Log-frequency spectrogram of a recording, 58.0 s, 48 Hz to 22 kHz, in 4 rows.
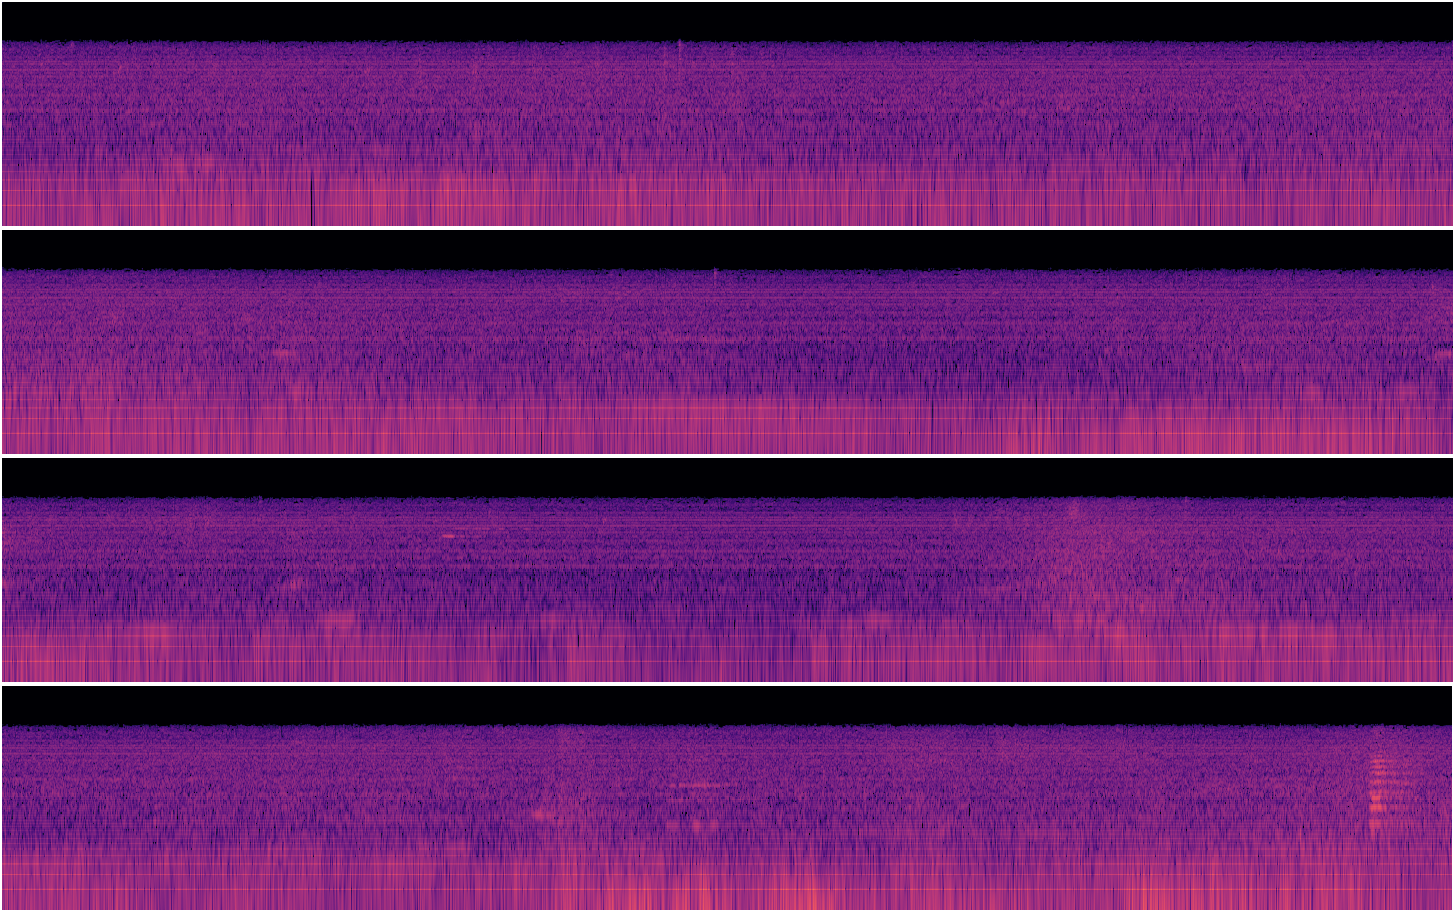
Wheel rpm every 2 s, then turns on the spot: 0, 0, 0, 0, 0, 0, 0, 0, 0, 0, 0, 0, 0, 0, 0, 0, 0, 0, 0, 0, 0, 0, 0, 0, 0, 0, 0, 0, 0.
none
